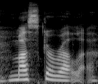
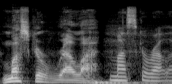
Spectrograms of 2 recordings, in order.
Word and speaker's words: Muscarella: But please make welcome to the airwaves, Muscarella. Did I say it right? Close. You did good. Muscarella. Muscarella. Yes. See, I want to say Muscarella.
